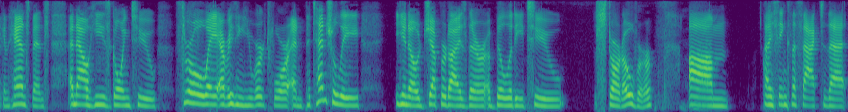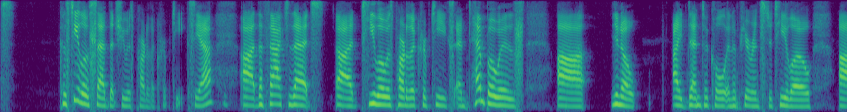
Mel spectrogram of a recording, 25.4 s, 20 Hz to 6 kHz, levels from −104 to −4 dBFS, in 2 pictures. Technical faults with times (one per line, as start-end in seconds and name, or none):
0.00-25.44 aliasing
